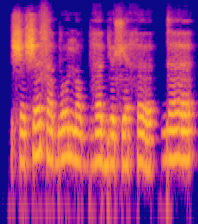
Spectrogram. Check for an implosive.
absent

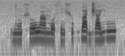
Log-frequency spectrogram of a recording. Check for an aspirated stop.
absent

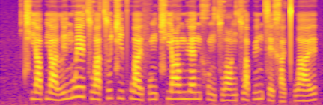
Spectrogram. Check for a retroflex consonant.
absent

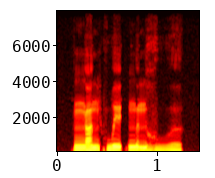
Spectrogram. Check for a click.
absent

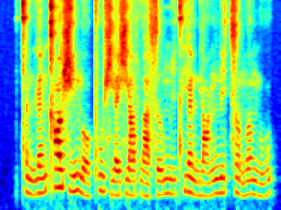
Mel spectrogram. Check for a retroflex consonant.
absent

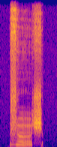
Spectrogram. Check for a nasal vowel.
present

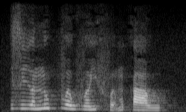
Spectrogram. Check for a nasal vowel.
absent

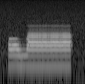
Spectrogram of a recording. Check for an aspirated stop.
absent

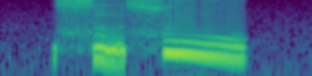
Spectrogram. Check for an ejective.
absent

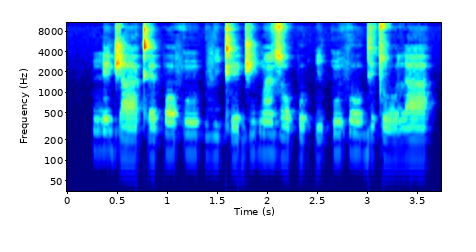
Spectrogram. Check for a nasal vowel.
present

